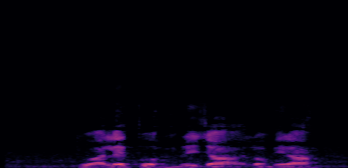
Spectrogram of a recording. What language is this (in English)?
Loarki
